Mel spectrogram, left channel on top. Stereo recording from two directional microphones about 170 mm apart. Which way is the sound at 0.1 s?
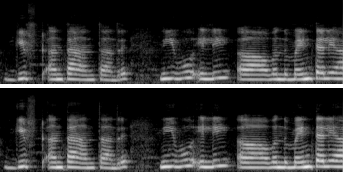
25° right (ahead or behind).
